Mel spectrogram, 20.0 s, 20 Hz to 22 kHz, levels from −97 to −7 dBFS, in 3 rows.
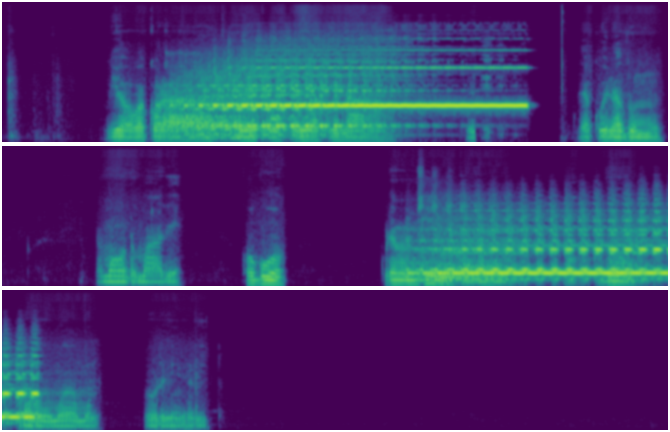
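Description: Speech with two bursts of feedback howl, 1.53–5.37 s and 10.69–13.8 s, tones near 1 kHz then 400 Hz, pulsing about every 150 ms and peaking about 12 and 10 dB above the voice. Unlike echo, each repeat grows rather than fades.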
